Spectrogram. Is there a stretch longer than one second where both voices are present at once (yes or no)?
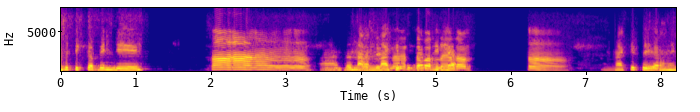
yes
